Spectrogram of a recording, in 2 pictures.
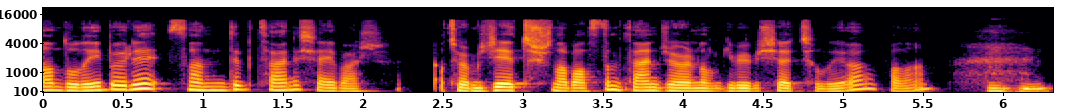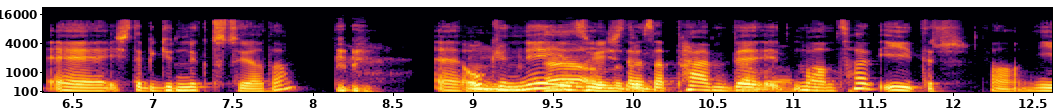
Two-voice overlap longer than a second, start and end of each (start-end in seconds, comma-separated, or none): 8.9-11.2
